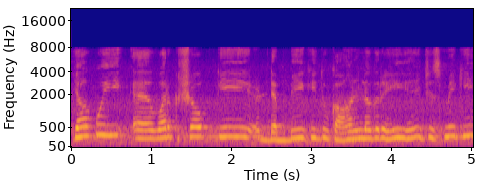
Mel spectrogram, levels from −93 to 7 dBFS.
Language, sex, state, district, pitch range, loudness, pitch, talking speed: Hindi, male, Madhya Pradesh, Umaria, 210-250 Hz, -19 LUFS, 225 Hz, 140 wpm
